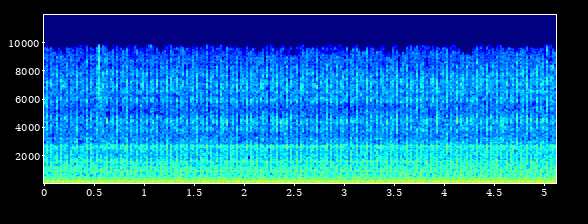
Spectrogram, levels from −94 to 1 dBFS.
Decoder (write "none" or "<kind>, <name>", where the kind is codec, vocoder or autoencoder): vocoder, BigVGAN v2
